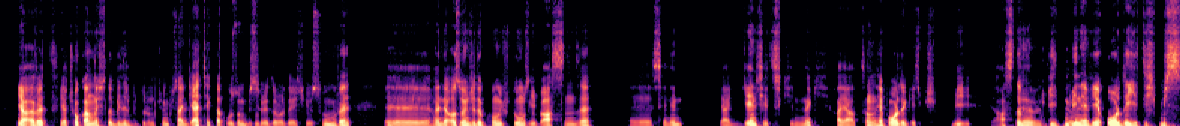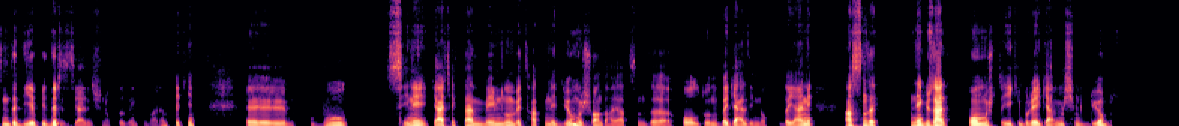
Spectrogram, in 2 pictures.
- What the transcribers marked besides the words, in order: other background noise; unintelligible speech
- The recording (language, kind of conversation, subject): Turkish, podcast, Hayatında seni en çok değiştiren deneyim neydi?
